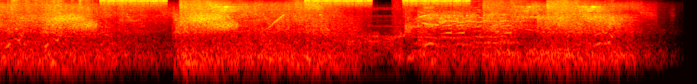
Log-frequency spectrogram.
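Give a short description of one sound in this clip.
Rapid video game hit effects crash and clatter in a fast flurry.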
